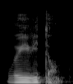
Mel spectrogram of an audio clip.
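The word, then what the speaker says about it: Louis Vuitton: как сейчас ходят с сумками Луи Вуитон. Луи Витон, да, правильно говорить.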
